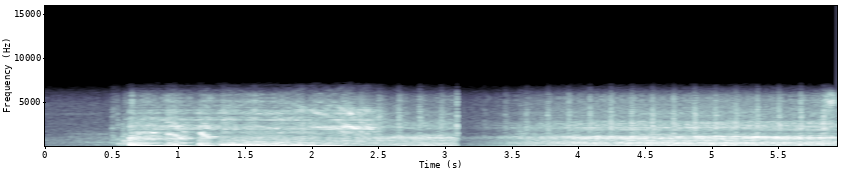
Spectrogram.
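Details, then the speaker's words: 1987 JDM Toyota Celica 3S-GE, 300,000 km, on 20W50 oil with STP additive: it starts and idles with a sharp, steady ticking from the top end (lower head), about three a second. Shim clearances and springs checked fine and compression is good; a broken spring is presumed. "it's coming from the top end we presume that they're being broken down spring or something like that"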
